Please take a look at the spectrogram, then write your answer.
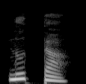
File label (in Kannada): "ನುತ್ತ", Kannada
